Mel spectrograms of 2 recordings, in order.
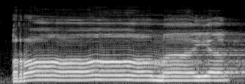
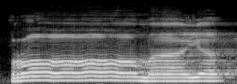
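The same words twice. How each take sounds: First: Only the first syllable ro is lengthened. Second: The same.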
